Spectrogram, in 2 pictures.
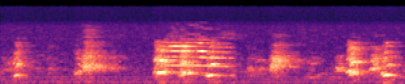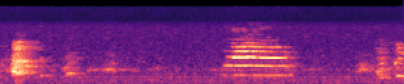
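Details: Pet cat meowing repeatedly indoors: a run of short, chirpy and broken meows in quick succession, then a pause before one longer, clear, harmonic meow near the end, followed by a brief softer call.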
